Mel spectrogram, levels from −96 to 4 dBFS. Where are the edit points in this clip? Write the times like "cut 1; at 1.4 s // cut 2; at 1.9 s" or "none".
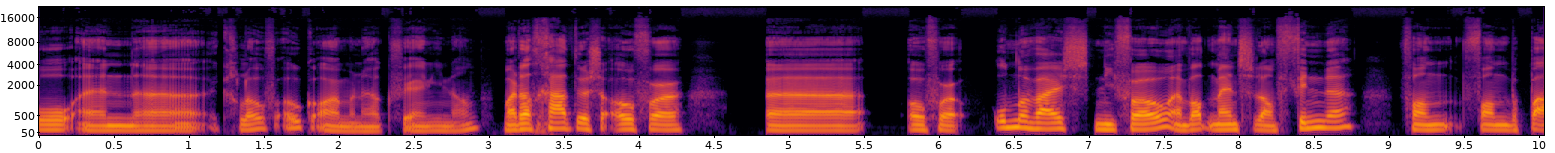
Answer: cut 1; at 2.9 s // cut 2; at 5.5 s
